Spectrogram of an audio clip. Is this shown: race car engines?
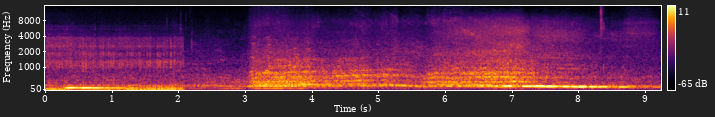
yes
